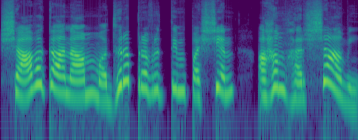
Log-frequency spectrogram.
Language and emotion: Sanskrit, happy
